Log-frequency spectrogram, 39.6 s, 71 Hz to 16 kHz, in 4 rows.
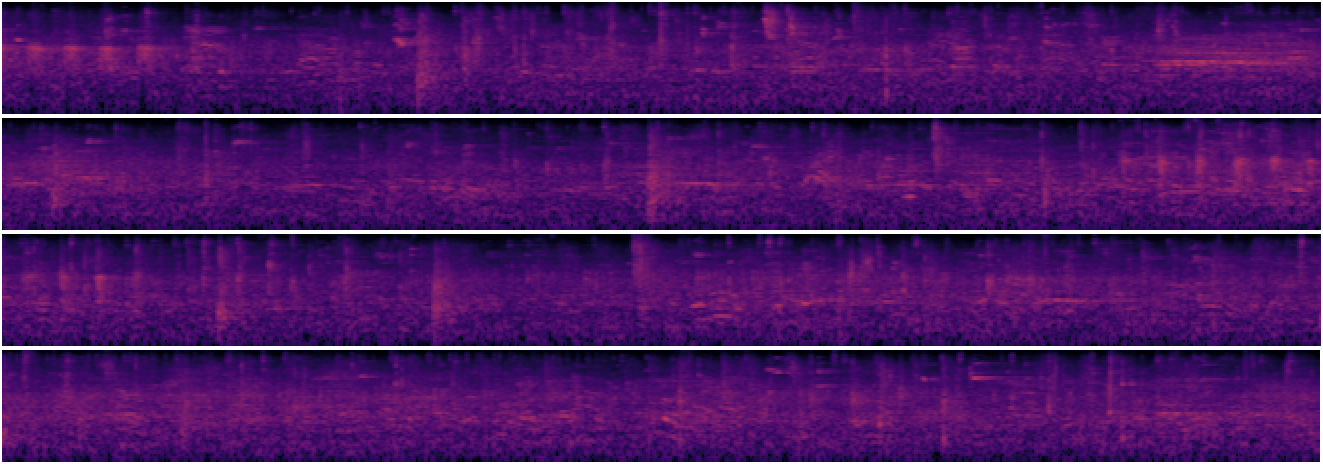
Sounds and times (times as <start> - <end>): Speech: 0.0 - 39.5.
